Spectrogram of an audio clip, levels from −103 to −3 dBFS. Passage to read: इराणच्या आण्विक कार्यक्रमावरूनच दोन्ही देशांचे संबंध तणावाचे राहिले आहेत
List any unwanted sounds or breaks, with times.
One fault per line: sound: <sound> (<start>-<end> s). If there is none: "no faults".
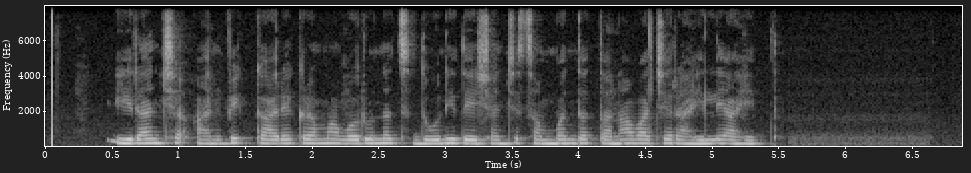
no faults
